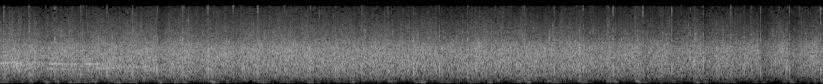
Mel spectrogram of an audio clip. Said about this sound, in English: Big round of applause for Sarah Pascoe, Aisling Bee, Josie Norton, and Steve Alley.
